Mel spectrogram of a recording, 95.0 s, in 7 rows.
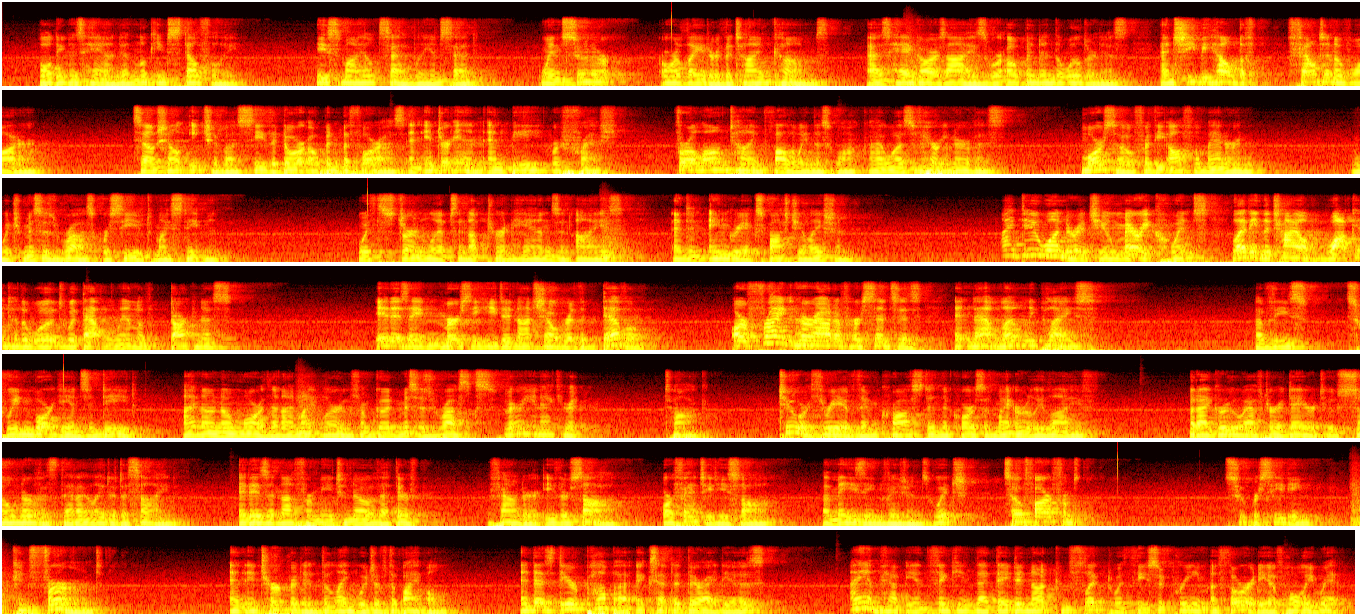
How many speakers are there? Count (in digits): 1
